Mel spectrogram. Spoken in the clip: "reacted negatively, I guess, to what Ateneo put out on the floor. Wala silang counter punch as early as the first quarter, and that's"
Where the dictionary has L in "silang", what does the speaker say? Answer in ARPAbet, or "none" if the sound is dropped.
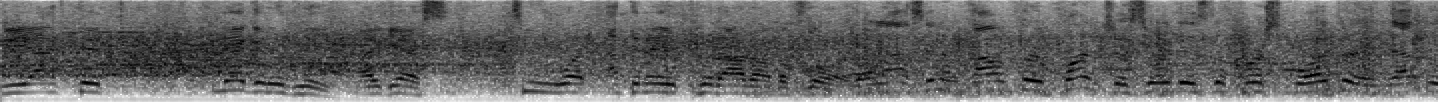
N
